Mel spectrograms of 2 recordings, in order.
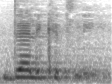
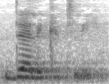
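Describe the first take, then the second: Both takes have the same delivery.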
